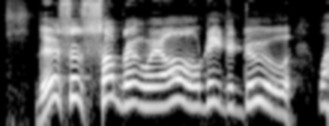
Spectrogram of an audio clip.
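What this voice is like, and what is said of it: Bad Richard Nixon impression, Southern-sounding. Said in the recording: “I don't know why my Nixon is so bad. ... why am I in a Southern accent?”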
